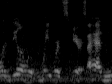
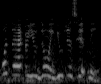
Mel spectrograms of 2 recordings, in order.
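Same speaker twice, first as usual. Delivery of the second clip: high, stunned cry of disbelief; retold high-pitched shocked yelp; shocked outcry; 9 semitones higher than usual. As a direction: blurt it out in shock at being hit. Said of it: "I literally was like".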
